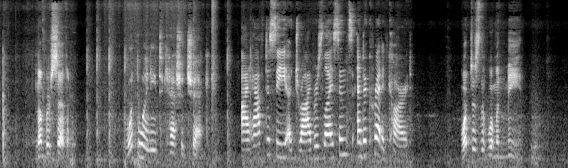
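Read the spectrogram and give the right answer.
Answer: A driver's license and a credit card are needed to cash a check.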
